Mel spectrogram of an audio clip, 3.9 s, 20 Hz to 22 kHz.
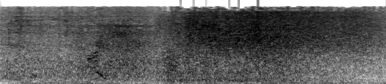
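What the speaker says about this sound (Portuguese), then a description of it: "Chega o furacão Katrina, com velocidade de 210 quilômetros por hora." Hurricane Katrina's 210 km/h winds roar with pounding waves up to eight metres high on the US Gulf coast, a loud, dense, unbroken wash of noise with no let-up.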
